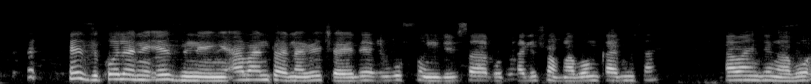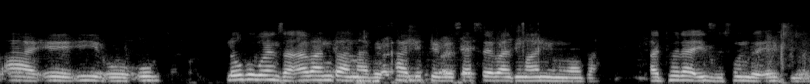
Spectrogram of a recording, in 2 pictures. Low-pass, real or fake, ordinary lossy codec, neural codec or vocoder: 7.2 kHz; real; Opus, 24 kbps; none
